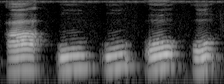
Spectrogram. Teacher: जीभ जो हमारी है वह पीछे की तरफ विचलन कर रही है · जब आप बोलेंगे तो जीभ जो है आपकी वो पीछे की तरफ में को जाएगी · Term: पश स्वर, पश्च स्वर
